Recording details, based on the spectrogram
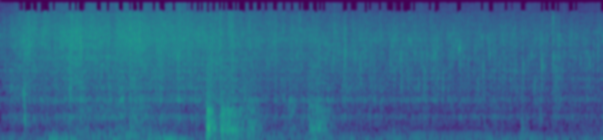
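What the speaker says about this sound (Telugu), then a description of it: "అది బాగా వేగనివ్వాలి." Hot oil sizzles hard in a pan as pieces fry, a loud, close, continuous crackle that swells early and settles into a steady hiss, with a scrape or two of stirring.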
